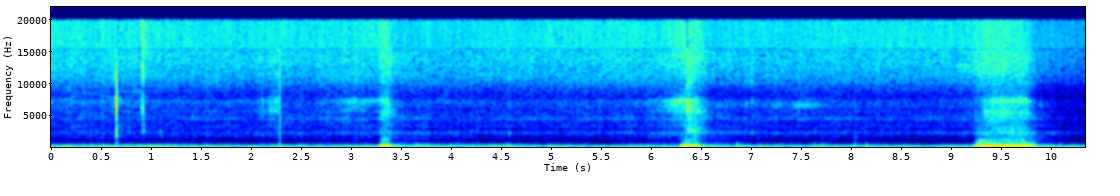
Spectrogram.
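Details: Persian cat in a deep, relaxed nap: three soft, brief snores several seconds apart over quiet room noise; snoring.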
